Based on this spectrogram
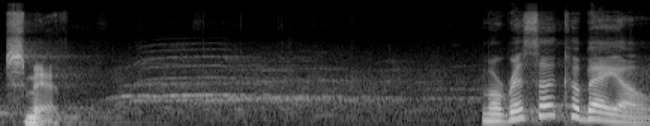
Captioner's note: crowd cheering and clapping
